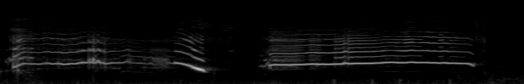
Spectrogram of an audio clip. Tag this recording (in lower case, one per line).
squeak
